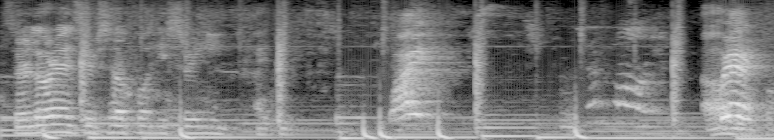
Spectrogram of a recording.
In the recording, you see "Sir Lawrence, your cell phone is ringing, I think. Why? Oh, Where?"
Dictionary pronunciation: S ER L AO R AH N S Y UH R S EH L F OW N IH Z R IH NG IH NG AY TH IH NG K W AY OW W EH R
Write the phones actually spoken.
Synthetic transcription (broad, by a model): S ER L AO R AH N S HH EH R S EH L F OW N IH S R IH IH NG AY T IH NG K W AY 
